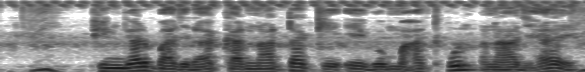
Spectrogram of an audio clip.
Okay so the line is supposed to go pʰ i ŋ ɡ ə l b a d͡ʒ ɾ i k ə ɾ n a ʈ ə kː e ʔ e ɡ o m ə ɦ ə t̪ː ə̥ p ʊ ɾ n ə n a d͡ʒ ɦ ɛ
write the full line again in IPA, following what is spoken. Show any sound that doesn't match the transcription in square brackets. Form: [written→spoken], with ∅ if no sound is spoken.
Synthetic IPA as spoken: pʰ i ŋ ɡ ə [l→ɾ] b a d͡ʒ ɾ [i→a] k ə ɾ n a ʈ ə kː e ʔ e ɡ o m ə ɦ ə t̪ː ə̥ p [ʊ→u] ɾ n ə n a d͡ʒ ɦ ɛ

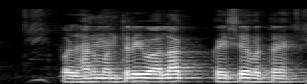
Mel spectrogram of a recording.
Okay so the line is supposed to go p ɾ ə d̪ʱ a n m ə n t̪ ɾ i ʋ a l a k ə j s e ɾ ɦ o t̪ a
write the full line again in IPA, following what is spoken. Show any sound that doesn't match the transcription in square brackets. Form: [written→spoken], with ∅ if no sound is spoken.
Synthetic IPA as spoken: p ɾ ə d̪ʱ a n m ə n t̪ ɾ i ʋ a l a k ə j s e [ɾ→∅] ɦ o t̪ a

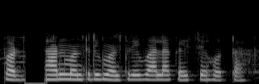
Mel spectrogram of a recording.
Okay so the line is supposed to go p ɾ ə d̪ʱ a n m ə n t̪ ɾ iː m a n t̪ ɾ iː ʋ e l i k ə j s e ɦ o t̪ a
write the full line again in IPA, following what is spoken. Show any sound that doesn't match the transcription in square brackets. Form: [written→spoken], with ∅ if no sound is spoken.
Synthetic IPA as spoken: p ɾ ə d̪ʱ a n m ə n t̪ ɾ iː m [a→ə] n t̪ ɾ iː ʋ [e→a] l [i→a] k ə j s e ɦ o t̪ a

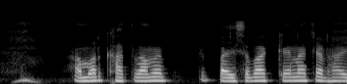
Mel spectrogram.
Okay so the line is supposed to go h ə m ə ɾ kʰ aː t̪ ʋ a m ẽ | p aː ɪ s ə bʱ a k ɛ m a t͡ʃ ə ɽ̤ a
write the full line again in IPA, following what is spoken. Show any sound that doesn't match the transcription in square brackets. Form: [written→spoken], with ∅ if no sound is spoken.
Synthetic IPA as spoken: h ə m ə ɾ kʰ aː t̪ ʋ a m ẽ | p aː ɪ s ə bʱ a k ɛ [m→n] a t͡ʃ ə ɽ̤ a

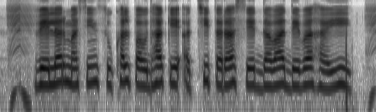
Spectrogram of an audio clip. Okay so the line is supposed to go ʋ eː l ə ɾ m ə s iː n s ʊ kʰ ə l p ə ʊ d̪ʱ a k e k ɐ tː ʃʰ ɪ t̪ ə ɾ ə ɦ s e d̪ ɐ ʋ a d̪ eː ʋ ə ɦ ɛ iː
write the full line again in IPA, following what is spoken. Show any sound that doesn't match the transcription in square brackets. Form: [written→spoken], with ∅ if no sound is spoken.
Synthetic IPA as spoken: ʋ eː l ə ɾ m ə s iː n s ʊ kʰ ə l p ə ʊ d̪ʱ a k e [k→ʔ] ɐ tː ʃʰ [ɪ→i] t̪ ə ɾ ə ɦ s e d̪ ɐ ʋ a d̪ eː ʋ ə ɦ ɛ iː

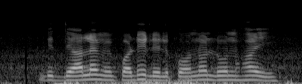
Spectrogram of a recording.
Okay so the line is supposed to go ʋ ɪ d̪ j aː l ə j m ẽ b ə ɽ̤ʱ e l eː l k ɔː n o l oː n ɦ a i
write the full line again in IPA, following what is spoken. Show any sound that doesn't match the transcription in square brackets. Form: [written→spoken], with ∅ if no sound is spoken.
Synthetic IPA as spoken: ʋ ɪ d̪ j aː l ə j m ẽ [b→p] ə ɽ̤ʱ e l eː l k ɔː n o l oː n ɦ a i

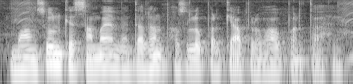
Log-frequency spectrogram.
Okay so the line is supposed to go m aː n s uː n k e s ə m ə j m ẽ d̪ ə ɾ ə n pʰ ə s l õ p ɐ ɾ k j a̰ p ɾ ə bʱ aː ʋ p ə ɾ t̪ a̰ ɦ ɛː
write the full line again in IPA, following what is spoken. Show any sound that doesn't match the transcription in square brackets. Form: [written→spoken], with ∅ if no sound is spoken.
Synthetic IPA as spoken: m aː n s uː n k e s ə m ə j m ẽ d̪ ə [ɾ→l] ə n pʰ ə s l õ p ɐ ɾ k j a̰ p ɾ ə bʱ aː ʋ p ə ɾ t̪ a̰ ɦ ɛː

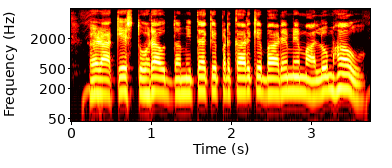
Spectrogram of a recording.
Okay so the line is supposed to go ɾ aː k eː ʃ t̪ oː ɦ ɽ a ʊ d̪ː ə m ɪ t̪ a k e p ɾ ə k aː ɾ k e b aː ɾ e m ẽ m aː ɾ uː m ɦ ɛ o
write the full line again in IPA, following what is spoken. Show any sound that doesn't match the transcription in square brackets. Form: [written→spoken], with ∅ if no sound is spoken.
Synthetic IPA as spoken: ɾ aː k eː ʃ t̪ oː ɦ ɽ a ʊ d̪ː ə m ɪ t̪ a k e p ɾ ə k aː ɾ k e b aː ɾ e m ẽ m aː [ɾ→l] uː m ɦ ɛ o

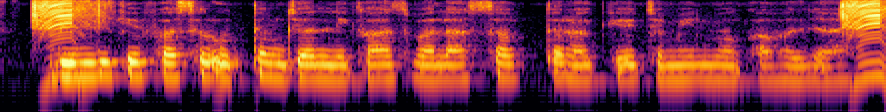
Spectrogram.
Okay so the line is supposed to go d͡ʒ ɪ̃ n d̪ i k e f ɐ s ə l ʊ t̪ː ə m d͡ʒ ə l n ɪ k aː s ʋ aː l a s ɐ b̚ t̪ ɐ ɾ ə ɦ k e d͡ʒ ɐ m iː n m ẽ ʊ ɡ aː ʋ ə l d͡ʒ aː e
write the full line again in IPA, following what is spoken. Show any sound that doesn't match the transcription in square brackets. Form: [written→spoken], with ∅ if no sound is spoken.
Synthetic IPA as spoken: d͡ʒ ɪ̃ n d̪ i k e f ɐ s ə l ʊ t̪ː ə m d͡ʒ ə l n ɪ k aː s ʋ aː l a s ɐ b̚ t̪ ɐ ɾ ə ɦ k e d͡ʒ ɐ m iː n m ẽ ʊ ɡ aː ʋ ə l d͡ʒ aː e

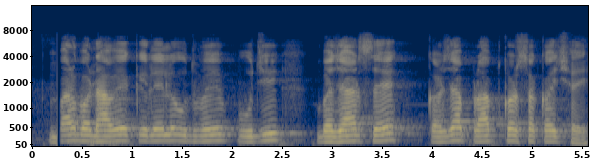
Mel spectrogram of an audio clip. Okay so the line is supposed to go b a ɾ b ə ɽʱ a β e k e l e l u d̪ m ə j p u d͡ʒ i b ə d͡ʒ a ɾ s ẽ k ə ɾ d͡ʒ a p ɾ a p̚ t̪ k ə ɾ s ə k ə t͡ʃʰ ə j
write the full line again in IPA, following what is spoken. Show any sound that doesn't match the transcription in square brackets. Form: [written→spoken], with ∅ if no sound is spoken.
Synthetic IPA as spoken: b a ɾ b ə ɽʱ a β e k e l e l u d̪ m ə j p u d͡ʒ i b ə d͡ʒ a ɾ s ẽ k ə ɾ d͡ʒ a p ɾ a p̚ t̪ k ə ɾ s ə k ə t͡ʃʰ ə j

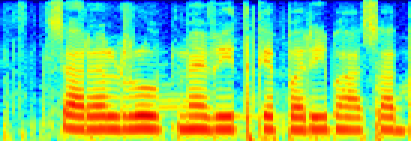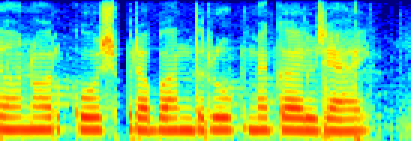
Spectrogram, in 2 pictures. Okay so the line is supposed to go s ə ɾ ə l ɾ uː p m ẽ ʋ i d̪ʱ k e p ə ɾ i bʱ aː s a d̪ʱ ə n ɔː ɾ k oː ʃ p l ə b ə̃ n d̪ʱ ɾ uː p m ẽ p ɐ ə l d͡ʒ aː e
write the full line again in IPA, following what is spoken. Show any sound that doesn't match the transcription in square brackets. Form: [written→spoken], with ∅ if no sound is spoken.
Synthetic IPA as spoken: s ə ɾ ə l ɾ uː p m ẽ ʋ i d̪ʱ k e p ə ɾ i bʱ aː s a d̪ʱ ə n ɔː ɾ k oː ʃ p [l→ɾ] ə b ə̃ n d̪ʱ ɾ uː p m ẽ [p→k] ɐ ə l d͡ʒ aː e

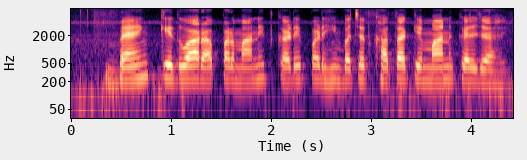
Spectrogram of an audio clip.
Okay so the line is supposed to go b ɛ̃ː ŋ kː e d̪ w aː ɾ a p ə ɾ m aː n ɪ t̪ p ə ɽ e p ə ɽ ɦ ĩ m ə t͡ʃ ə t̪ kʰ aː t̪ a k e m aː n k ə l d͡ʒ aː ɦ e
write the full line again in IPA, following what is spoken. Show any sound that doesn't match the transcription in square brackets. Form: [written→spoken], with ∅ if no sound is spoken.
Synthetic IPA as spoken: b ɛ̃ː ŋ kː e d̪ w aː ɾ a p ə ɾ m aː n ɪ t̪ [p→k] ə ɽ e p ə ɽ ɦ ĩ [m→b] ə t͡ʃ ə t̪ kʰ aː t̪ a k e m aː n k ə l d͡ʒ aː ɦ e

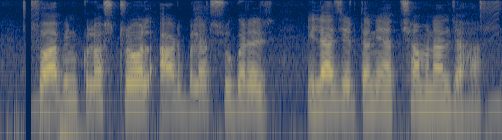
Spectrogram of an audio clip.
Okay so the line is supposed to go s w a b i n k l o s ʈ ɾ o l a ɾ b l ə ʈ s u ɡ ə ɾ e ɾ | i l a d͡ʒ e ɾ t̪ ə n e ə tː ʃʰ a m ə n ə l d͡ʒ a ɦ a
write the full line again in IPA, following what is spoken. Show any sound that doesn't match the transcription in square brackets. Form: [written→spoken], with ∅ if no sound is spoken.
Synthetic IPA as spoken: s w a b i n k l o s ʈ ɾ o l a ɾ b l ə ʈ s u ɡ ə ɾ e ɾ | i l a d͡ʒ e ɾ t̪ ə n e ə tː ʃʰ a m ə n [ə→a] l d͡ʒ a ɦ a

